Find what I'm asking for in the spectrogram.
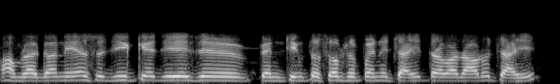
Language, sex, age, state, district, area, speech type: Maithili, male, 60+, Bihar, Muzaffarpur, urban, conversation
